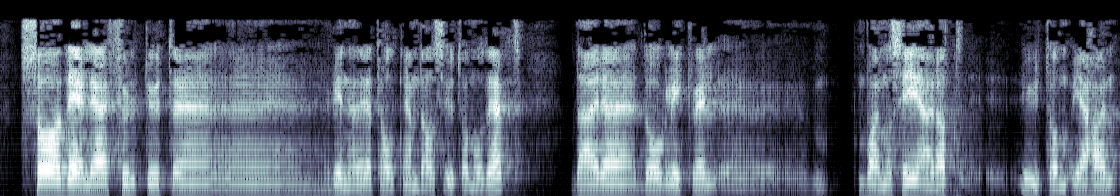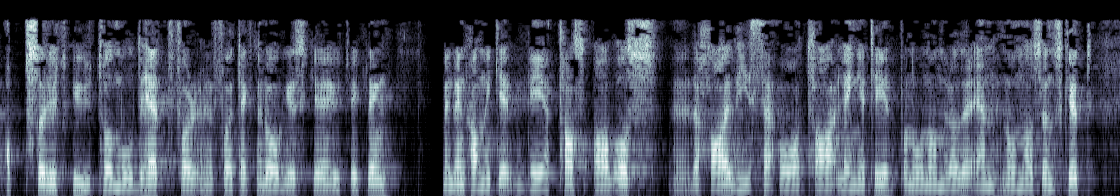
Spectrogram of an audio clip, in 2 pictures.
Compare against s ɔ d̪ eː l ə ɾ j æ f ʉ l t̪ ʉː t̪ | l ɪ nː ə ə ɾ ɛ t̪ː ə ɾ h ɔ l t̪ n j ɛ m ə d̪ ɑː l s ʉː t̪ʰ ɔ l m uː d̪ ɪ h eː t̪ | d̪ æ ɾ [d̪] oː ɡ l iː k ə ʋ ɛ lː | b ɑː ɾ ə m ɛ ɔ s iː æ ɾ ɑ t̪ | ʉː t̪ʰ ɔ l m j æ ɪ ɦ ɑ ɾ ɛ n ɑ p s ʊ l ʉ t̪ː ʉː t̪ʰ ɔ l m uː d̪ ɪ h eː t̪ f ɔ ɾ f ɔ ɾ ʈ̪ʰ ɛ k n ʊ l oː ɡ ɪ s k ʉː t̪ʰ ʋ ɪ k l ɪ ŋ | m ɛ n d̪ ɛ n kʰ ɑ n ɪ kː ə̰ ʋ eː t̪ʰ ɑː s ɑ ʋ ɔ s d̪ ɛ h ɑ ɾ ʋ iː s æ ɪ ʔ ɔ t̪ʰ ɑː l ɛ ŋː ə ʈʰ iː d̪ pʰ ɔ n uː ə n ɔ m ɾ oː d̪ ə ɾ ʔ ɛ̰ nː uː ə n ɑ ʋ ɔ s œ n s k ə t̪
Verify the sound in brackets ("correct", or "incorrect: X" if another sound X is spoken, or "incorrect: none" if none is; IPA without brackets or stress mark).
correct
